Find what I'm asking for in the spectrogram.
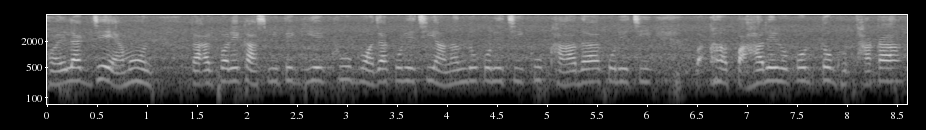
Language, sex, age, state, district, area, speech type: Bengali, female, 60+, West Bengal, Kolkata, urban, spontaneous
